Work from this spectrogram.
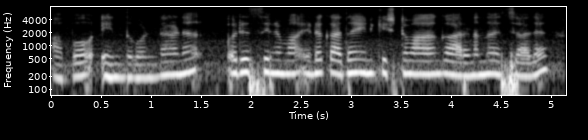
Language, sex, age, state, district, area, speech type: Malayalam, female, 18-30, Kerala, Thrissur, urban, spontaneous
